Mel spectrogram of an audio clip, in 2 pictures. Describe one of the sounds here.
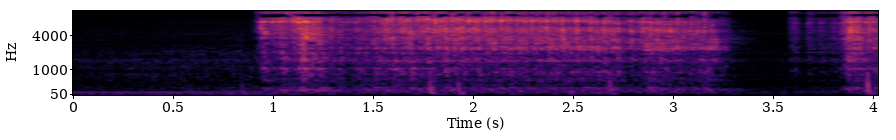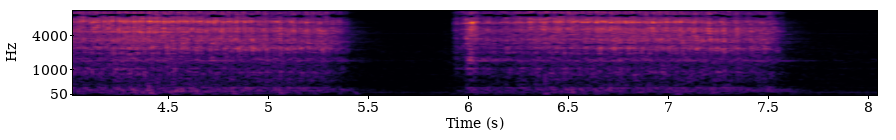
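A lathe gouge cuts into spinning wood with a loud rushing scrape, in bursts.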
